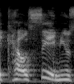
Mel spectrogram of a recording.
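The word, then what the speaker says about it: Kelce: sounds along with uh the tight end travis kels yeah kelsey how you're supposed to say it i found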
